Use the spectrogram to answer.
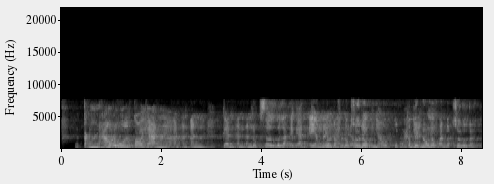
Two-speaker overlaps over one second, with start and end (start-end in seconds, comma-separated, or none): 5.3-7.5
